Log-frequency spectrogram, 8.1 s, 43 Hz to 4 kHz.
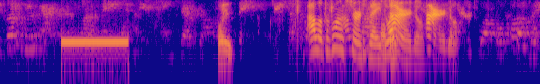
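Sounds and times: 
phone ringback tone on a call waiting to be answered: 0:00.9 - 0:02.0
speech: 0:03.3 - 0:03.8, 0:04.6 - 0:07.1.

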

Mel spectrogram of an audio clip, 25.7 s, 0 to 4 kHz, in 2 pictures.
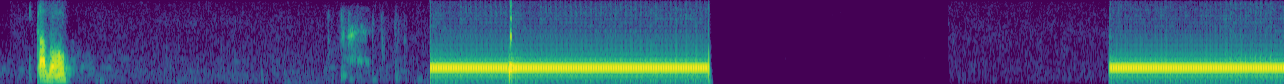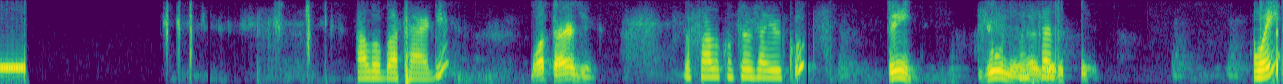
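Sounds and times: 
speech: 0:00.4 - 0:00.8, 0:16.5 - 0:17.4, 0:18.2 - 0:18.9, 0:19.7 - 0:20.9, 0:21.7 - 0:23.8, 0:25.4 - 0:25.6
telephone line tones during a call transfer: 0:04.3 - 0:07.1, 0:11.1 - 0:13.1.

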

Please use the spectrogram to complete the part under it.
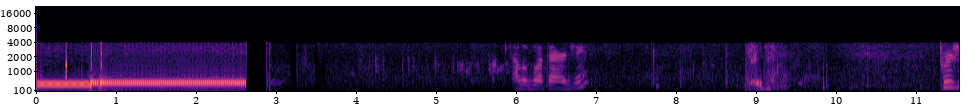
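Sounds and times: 
telephone line tone during a call transfer: 0:00.0 - 0:02.7
speech: 0:06.1 - 0:07.0, 0:08.8 - 0:09.5, 0:11.3 - 0:11.5.

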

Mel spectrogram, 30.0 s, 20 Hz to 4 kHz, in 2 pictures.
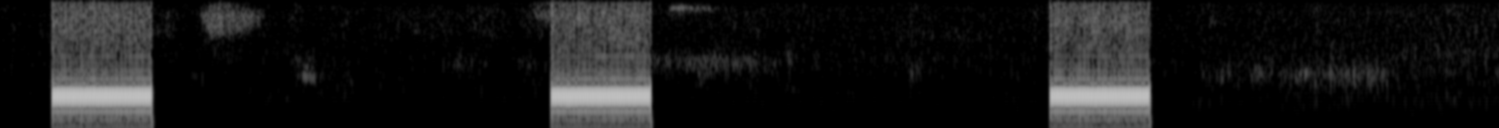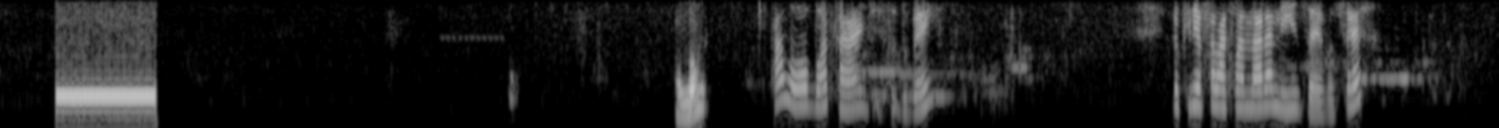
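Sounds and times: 
telephone ringback tone while placing a call: 0:00.5 - 0:01.6, 0:05.5 - 0:06.6, 0:10.5 - 0:11.5, 0:15.6 - 0:16.6
speech: 0:21.8 - 0:22.1, 0:22.7 - 0:24.5, 0:26.7 - 0:28.8.

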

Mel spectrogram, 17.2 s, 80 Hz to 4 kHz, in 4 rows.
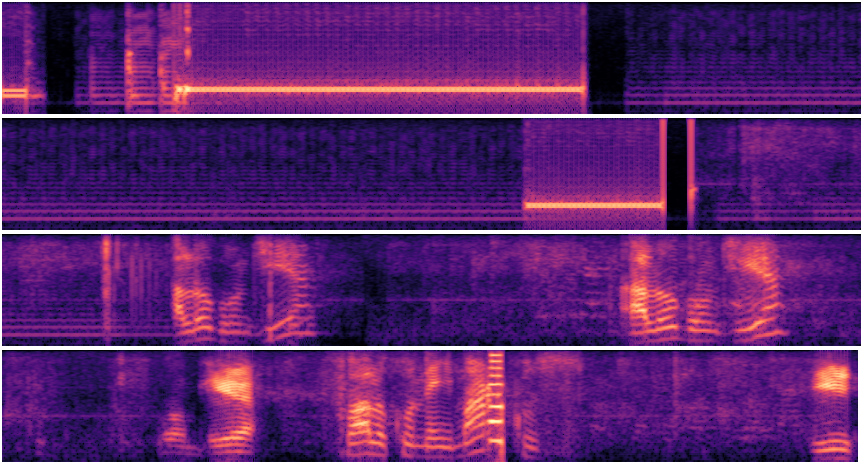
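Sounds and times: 
telephone line tones during a call transfer: 0:00.8 - 0:03.0, 0:06.9 - 0:07.6
speech: 0:09.5 - 0:10.2, 0:11.7 - 0:12.6, 0:13.7 - 0:15.8, 0:16.9 - 0:17.1.

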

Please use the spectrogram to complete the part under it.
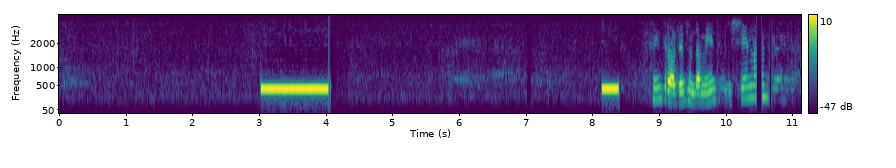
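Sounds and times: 
telephone line tone during a call transfer to a hospital scheduling line: 0:03.0 - 0:04.1, 0:08.2 - 0:08.4
speech: 0:08.9 - 0:10.5.

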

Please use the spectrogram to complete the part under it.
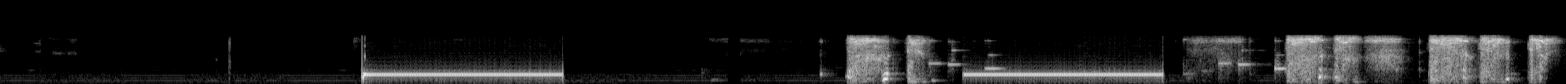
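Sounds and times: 
phone tone: 0:03.6 - 0:05.7, 0:09.4 - 0:12.9
harsh allergic coughing: 0:08.2 - 0:09.4, 0:12.8 - 0:15.6.

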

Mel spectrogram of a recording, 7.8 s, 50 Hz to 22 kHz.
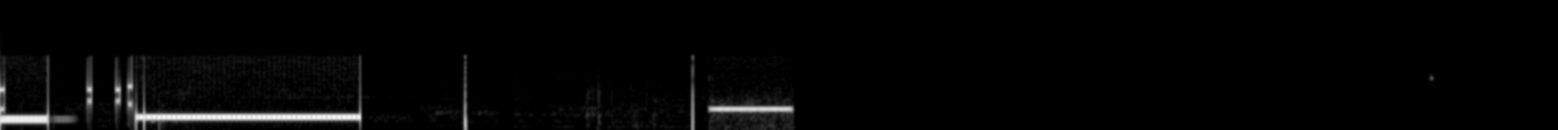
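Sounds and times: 
telephone call transfer beeps and tones: 0:00.0 - 0:01.8.

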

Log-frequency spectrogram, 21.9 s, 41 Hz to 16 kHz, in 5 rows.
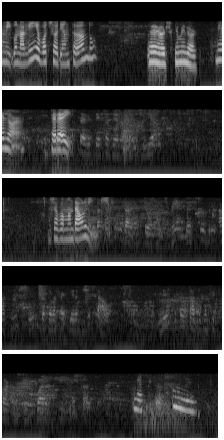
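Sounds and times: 
speech: 0:00.1 - 0:02.0, 0:02.9 - 0:07.5, 0:09.8 - 0:11.8, 0:16.4 - 0:19.5, 0:20.2 - 0:21.6
baby babbling and cooing in a small room: 0:20.2 - 0:21.6.

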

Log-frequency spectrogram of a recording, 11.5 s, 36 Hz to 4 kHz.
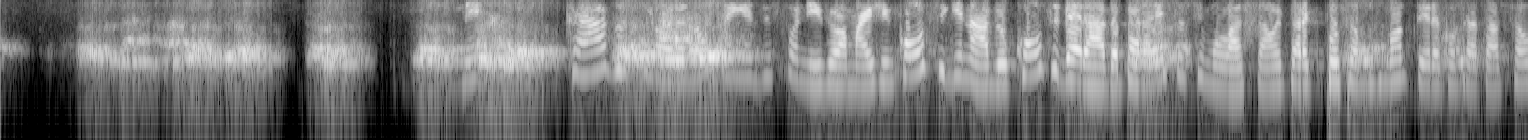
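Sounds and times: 
dogs barking over a phone line: 0:00.0 - 0:05.7, 0:08.5 - 0:09.1, 0:10.0 - 0:11.3
speech: 0:04.4 - 0:11.4.

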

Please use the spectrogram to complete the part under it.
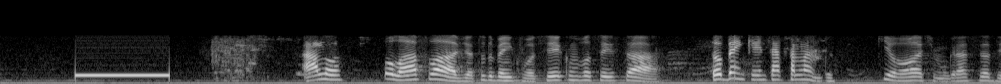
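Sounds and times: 
telephone ringing tone on an outgoing call: 0:00.8 - 0:01.7
speech: 0:03.0 - 0:10.0.

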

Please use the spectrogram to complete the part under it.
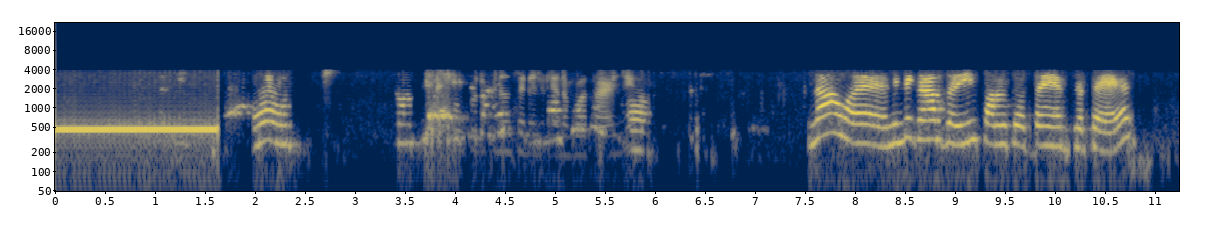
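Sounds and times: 
steady telephone tone during an outgoing call: 0:00.0 - 0:01.6
speech: 0:03.4 - 0:06.1, 0:07.6 - 0:10.9.

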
